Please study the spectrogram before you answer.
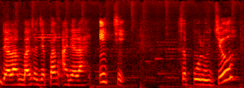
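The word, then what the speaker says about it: いち: Ya teman-teman lihat di tabel di sini ada angka, kemudian kanjinya, kemudian ada romajinya atau cara bacanya dalam huruf alfabet. Kita mulai dari angka 1. Angka 1 kita baca ichi.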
